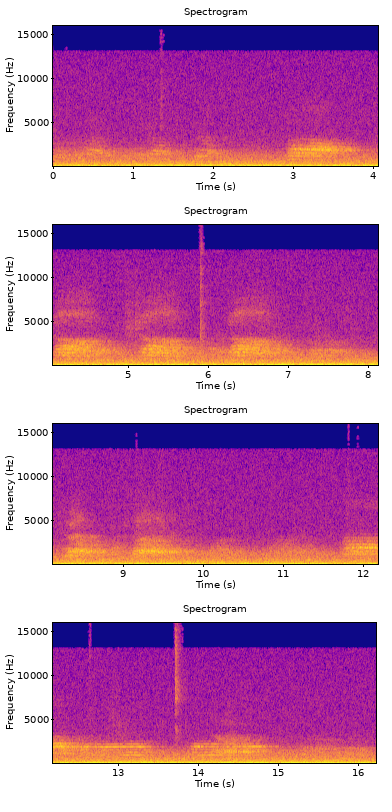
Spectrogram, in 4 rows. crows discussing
3.0s 15.6s

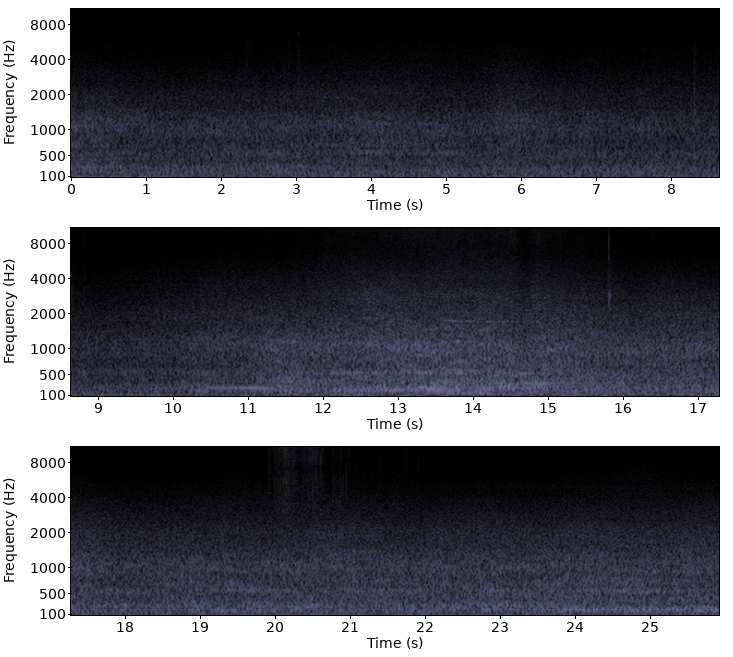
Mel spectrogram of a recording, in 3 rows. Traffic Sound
18.6s 25.9s

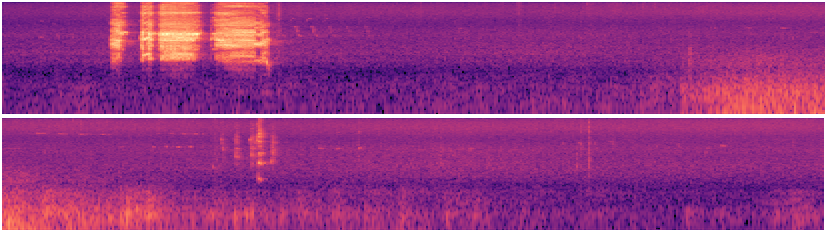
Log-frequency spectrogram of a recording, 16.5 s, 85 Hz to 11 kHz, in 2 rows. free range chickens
1.1s 3.8s, 10.4s 11.9s

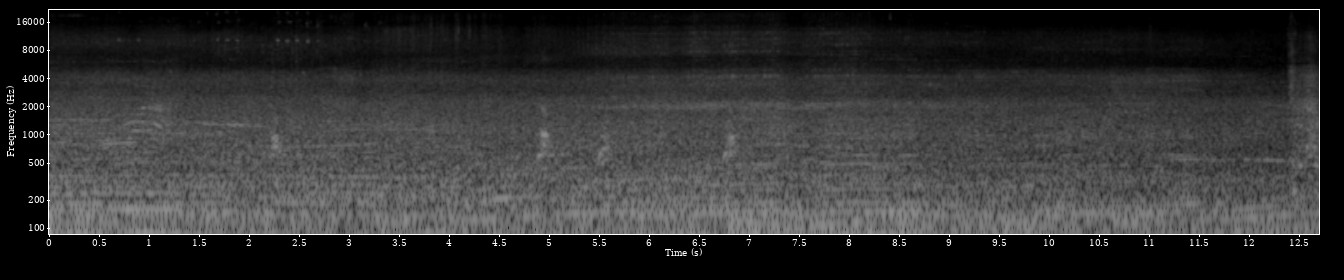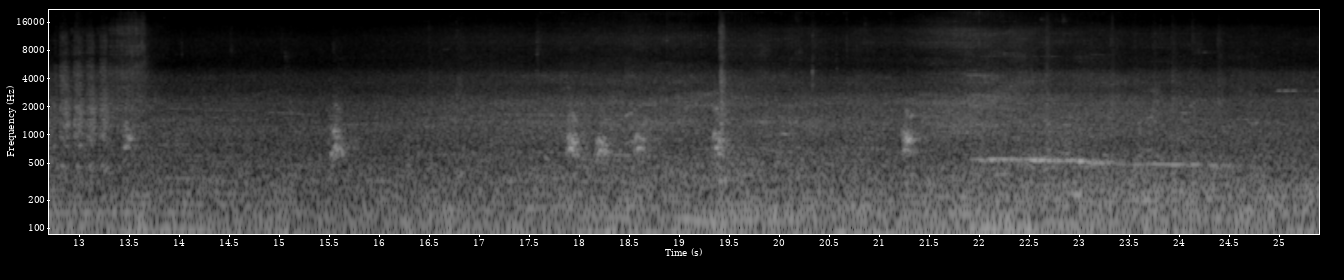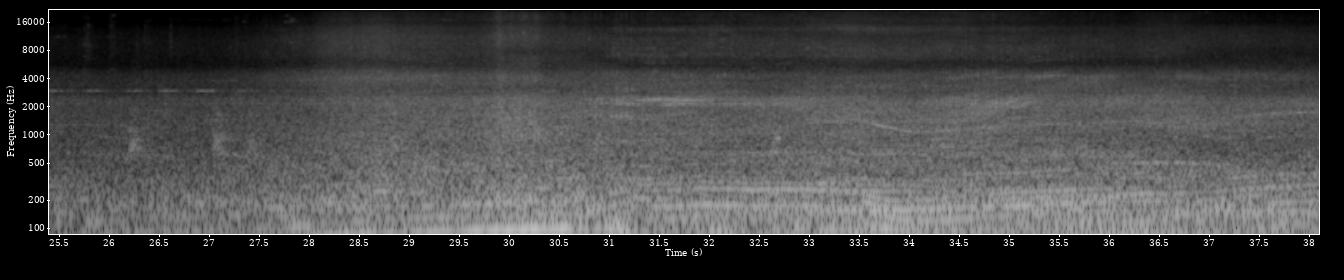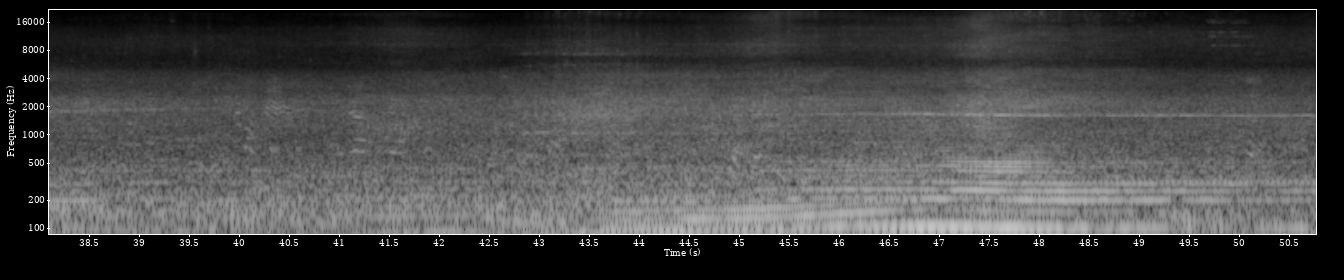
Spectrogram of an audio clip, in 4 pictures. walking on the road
12.4s 50.7s

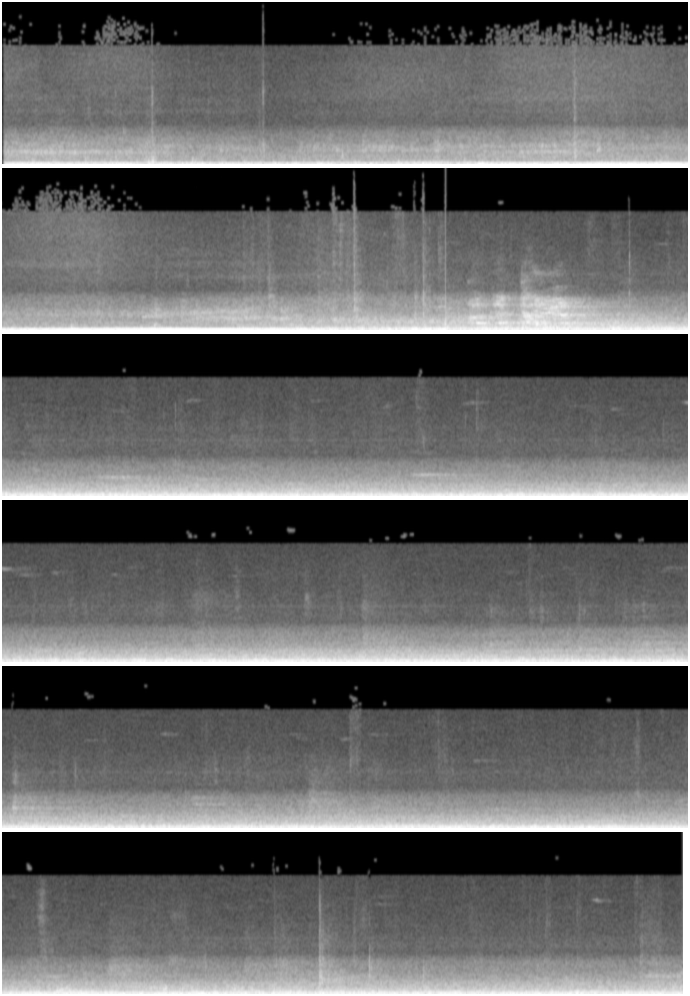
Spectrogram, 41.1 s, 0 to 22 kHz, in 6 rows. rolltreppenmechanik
0.0s 11.8s

